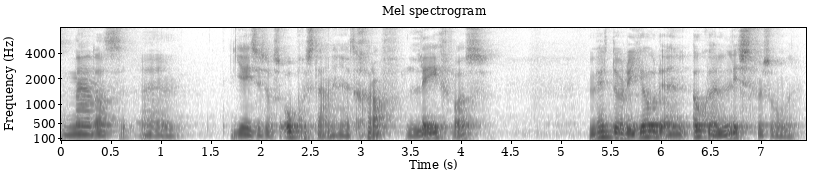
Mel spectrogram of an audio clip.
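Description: A man reading a Bible passage aloud and then explaining it in a relaxed, reflective way, with the odd filler. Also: lowish voice. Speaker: Bible teacher. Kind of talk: Bible reading with devotional commentary. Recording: roomy echo.

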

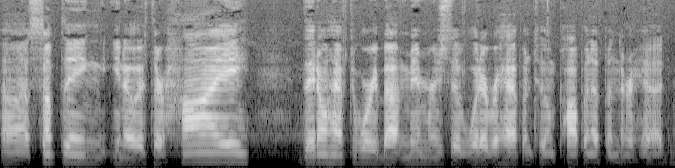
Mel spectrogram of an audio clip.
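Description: A man who works in drug and alcohol counseling talks casually, thinking aloud and sometimes turning sarcastic. His voice is bright and forceful. He sits a little away from the microphone in a dry room. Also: mid-range voice, brisk, dry recording, distant mic, poor audio. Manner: conversational, sarcastic at times, searching for words. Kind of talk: casual discussion.

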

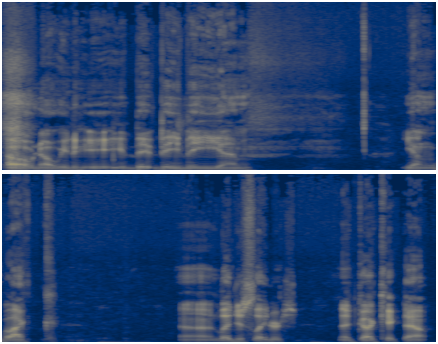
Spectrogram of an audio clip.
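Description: A hoarse man co-hosting a casual podcast, cracking sarcastic deadpan jokes. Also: lowish voice, slow pace, long pauses, dry recording, clean studio sound. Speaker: podcast co-host. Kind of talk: casual chat.

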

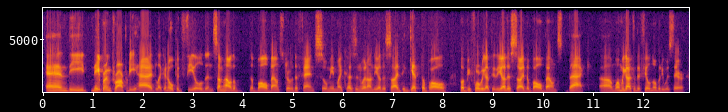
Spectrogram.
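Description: Male interview guest, deep voice, hesitant casual recollection, lo-fi sound. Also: fairly even intonation, a little fast, few pauses, no echo. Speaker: interview guest, paranormal investigator.

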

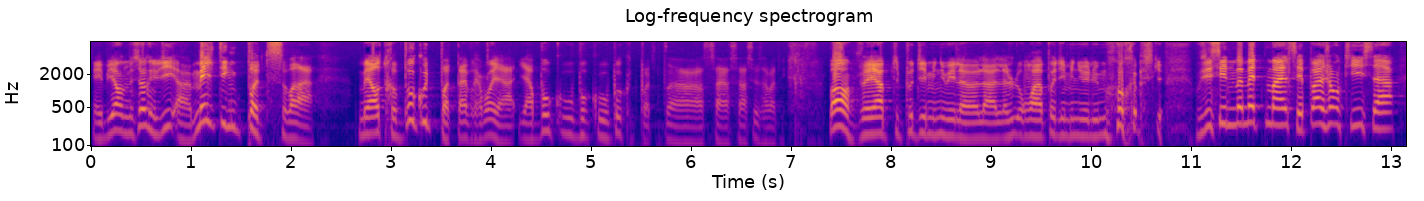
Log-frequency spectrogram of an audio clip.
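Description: A man's voice: a little high, lively intonation, brisk, clear, resonant tone. A man hosting a live stream, reading out viewer messages in a jokey, rambling way with many restarts.

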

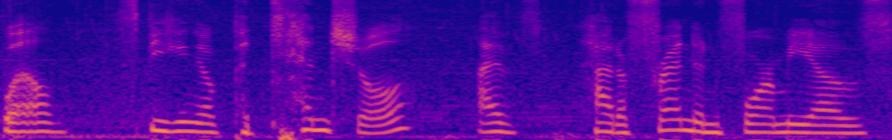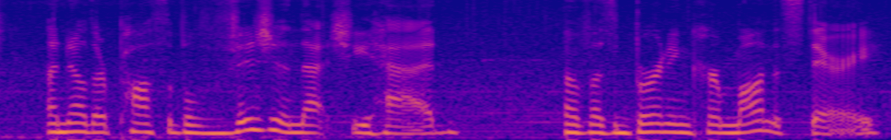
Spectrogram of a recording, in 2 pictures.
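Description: A woman's voice: on the low side, moderate pace, close to an everyday voice. A woman playing a good-hearted, defiant female adventurer in a tabletop game, speaking in an earnest, questioning and emphatic way. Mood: defiant, indignant. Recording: faint rain noise behind.

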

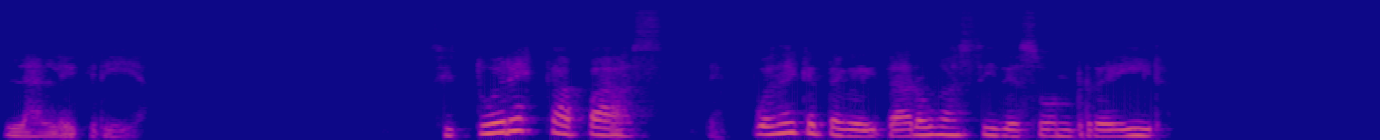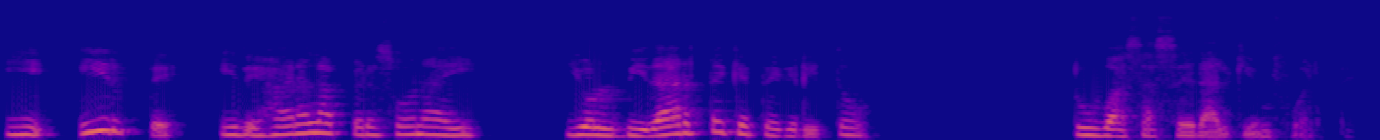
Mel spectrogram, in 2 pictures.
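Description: Gravelly-voiced woman teaching a Bible lesson. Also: mid-range voice, measured pace, long pauses, dull audio. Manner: questioning the class, storytelling.

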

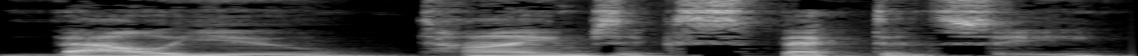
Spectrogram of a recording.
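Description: A man as a guest expert on a radio talk show, explaining leadership in a measured way and slowing down to stress key terms. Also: mid-range voice, animated, bright, forceful tone.

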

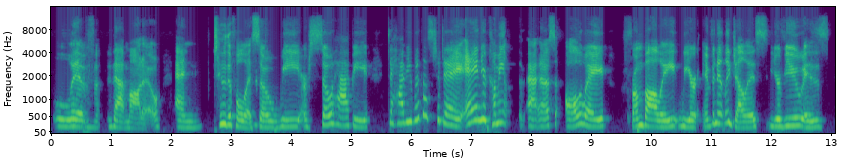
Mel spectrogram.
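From her apartment office, a young podcast co-host chats in a casual, upbeat way peppered with "like." Her mid-range voice is fairly bright with lively intonation, and she takes an unhurried pace.

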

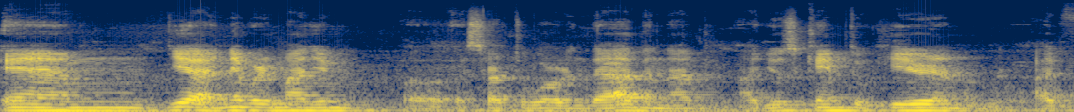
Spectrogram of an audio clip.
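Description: A man with a Venezuelan Spanish accent and a lowish voice, speaking English as a second language. He answers interview questions about brewing haltingly, searching for words. The room is echoey and there is background noise. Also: flat delivery. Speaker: brewer. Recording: roomy sound with background noise.

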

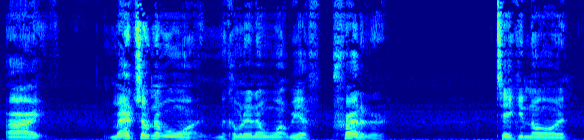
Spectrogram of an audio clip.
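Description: Higher-pitched man hosting a casual debate. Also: lively intonation, moderate pace. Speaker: host of a bracket debate show. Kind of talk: casual banter among friends, announcing matchups.

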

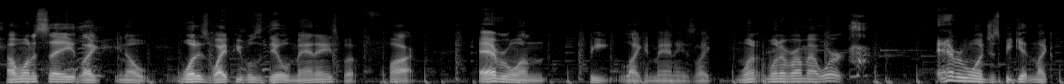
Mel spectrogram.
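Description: A man in his late twenties chatting casually, rambling with lots of filler words. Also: on the low side. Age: late 20s. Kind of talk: casual chat.

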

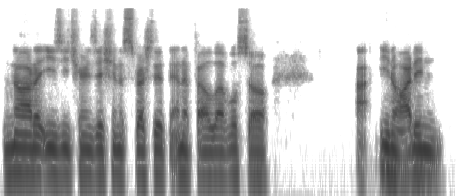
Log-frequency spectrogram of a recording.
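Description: A man's voice: lowish voice, monotone, fast talker, a bit bright, no echo. A man in his thirties, a podcast guest, telling his story in a casual, rambling way with lots of restarts. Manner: rambling, many restarts and "like" fillers.

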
